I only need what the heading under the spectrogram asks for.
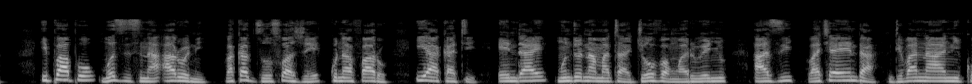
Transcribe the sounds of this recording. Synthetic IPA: ipapo̞mo̞zisinaʔaɾo̞niʋakad͡zo̞swaʐe̞kunafaːɾo̞ | ije̞akaːti | e̞ndaimundo̞namatad͡ʒe̞ɦovʱamwaɾiwe̞ːɲu | as̬iʋat͡ʃae̞ndandiʋanaːniːko

